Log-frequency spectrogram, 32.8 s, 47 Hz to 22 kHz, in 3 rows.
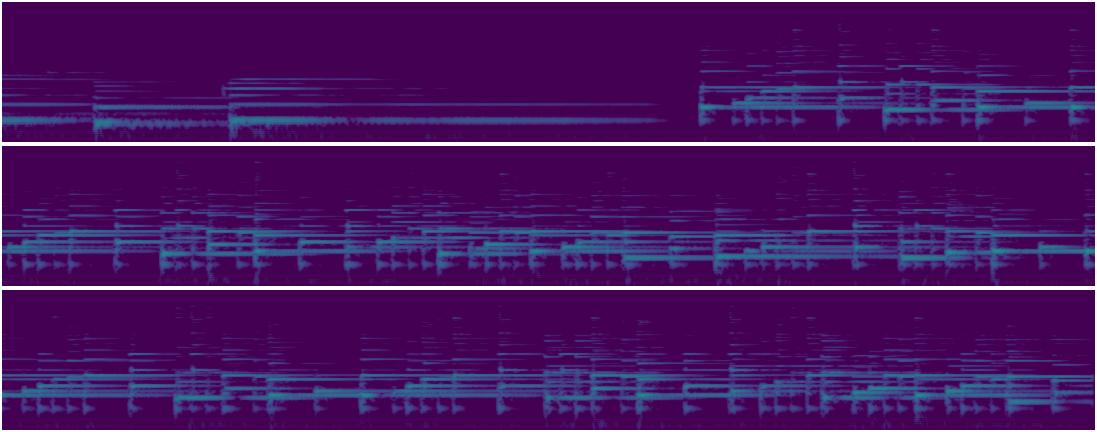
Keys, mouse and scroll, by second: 4.0 space, 16.8 ctrl+z.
